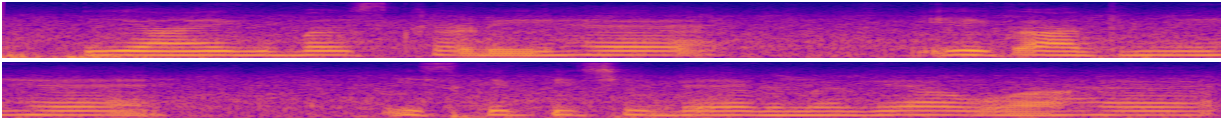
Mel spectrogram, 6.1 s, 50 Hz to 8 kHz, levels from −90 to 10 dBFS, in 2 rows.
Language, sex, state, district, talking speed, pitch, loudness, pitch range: Hindi, female, Haryana, Rohtak, 135 wpm, 210 Hz, -17 LUFS, 205-215 Hz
